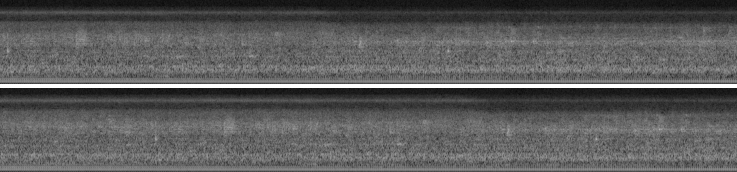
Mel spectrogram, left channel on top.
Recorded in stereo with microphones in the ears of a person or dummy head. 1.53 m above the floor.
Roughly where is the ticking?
No ticking in this recording.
